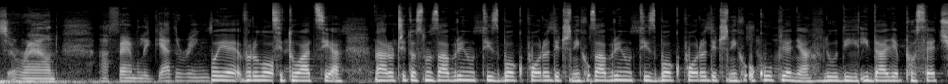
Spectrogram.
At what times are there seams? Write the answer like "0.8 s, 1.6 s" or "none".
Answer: 2.1 s, 2.7 s, 5.9 s, 8.6 s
